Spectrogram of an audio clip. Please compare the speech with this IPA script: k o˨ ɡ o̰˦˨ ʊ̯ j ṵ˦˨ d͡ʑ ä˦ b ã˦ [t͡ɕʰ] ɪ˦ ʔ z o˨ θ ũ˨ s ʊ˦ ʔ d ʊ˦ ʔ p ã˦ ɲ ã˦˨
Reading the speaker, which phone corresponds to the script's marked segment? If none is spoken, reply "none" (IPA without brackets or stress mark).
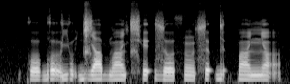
t͡ɕʰ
